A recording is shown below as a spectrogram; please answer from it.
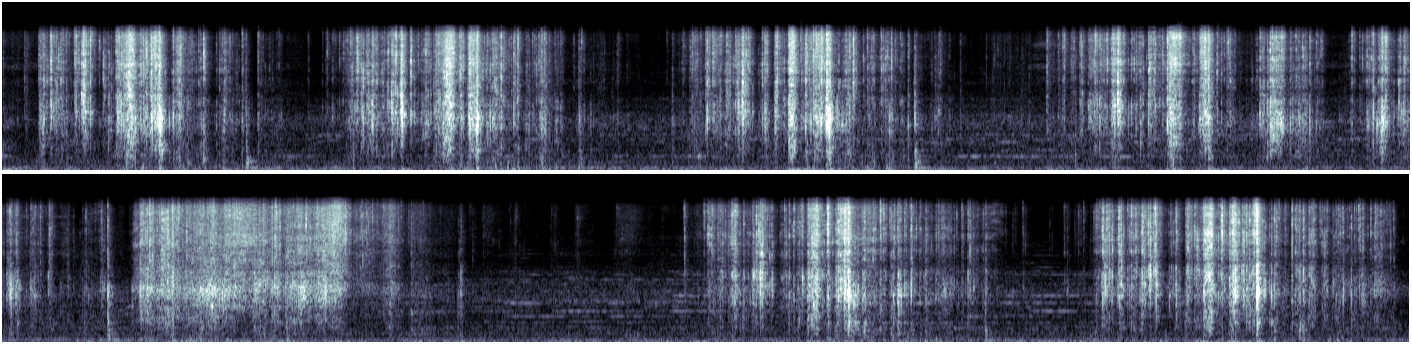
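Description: Foil wrappers of Topps Chrome baseball card packs being torn open and crinkled by hand, in about eight separate bursts, one every three to four seconds.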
